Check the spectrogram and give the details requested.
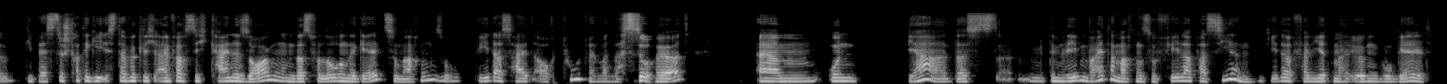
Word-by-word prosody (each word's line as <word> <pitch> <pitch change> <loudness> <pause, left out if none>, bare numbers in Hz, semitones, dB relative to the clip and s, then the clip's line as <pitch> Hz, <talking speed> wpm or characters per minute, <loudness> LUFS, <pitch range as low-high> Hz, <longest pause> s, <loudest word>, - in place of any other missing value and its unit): äh, 175 - -42
die 145 - -5
beste 135 +4 -1
Strategie 160 -1 0
ist - - -4
da 160 - +2
wirklich 165 -3 0
einfach, 150 +3 +2
sich 155 -2 -3
keine 155 +2 +3
Sorgen 170 +8 +3
um 145 -3 -1
das 140 0 +2
verlorene 145 0 +2
Geld 175 - 0
zu 140 - -2
machen, 155 - -1
so 160 -2 -7
weh 155 +1 -2
das 160 -2 -1
halt 140 -1 0
auch 125 -1 -6
tut, 235 +1 0
wenn 130 - -7
man 130 -1 -8
das 130 - +3
so 180 -5 +4
hört. 140 -1 +3 0.7
Ähm, 140 +1 +2
und 155 -2 +1 0.5
ja, 130 0 +3
das 135 0 -3 0.2
mit 155 - -9
dem 150 -1 +2
Leben 165 +4 +2
weitermachen, 140 - +1
so 130 +1 -6
Fehler 160 +6 0
passieren. 155 - 0
Jeder 150 +1 -2
verliert 140 0 -2
mal 135 -1 -3
irgendwo 135 -1 -1
Geld. 135 0 -1
145 Hz, 180 wpm, -23 LUFS, 135-160 Hz, 0.7 s, so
